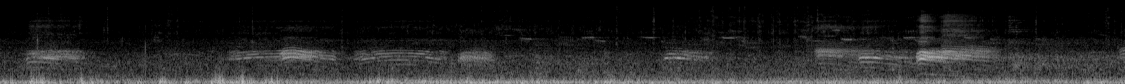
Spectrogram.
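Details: Scattered harsh caws from several jungle crows of a large flock waiting for scraps beside a feeding Asian water monitor and a giant snakehead carcass. Calls come in irregular bursts over constant low rumbling noise.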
